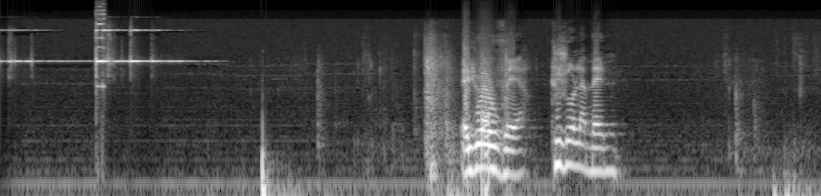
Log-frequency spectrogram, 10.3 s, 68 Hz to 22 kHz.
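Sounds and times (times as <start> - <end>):
doorbell ringing at a woman's home: 0.0 - 2.8
low thump: 3.3 - 3.6
speech: 5.8 - 7.8.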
